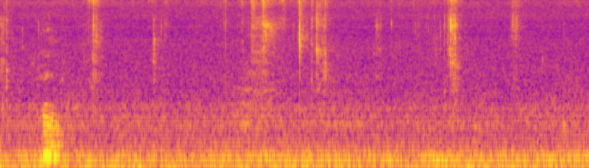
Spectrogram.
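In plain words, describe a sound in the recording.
A young woman slurps and chews noodles.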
